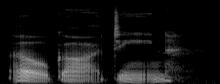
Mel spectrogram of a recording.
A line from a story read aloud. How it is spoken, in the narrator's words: Cass moans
